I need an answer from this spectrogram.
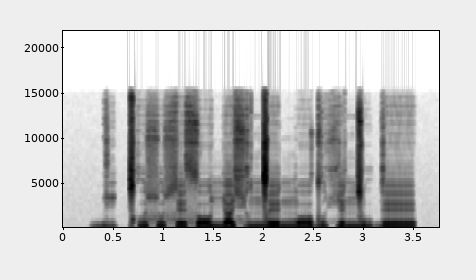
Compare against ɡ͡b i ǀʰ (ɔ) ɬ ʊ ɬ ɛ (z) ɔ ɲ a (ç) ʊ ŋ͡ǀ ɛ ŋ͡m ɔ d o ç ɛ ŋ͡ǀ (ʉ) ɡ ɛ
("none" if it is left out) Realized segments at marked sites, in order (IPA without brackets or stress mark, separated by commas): ʊ, s, ɕ, u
